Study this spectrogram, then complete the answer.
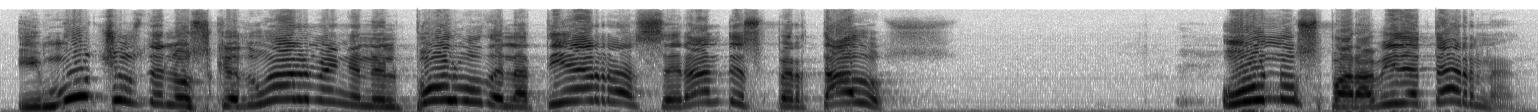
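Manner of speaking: high, loud declaiming of the verse; booming Bible reading; preached scripture reading. Real, not acted. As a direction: proclaim the prophecy to the pews. Reads scripture at full force.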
